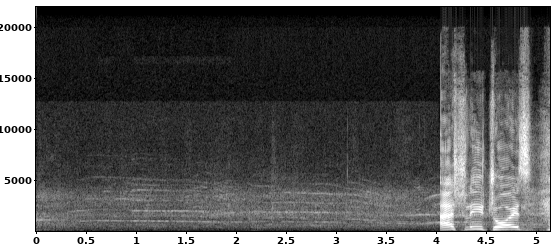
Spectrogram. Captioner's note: audience cheering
